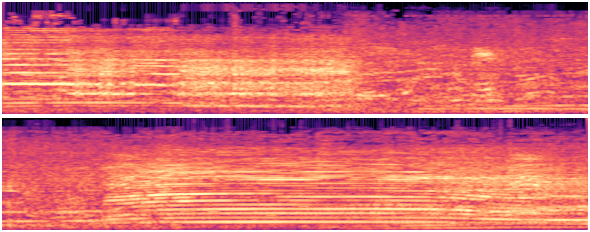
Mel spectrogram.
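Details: A cow at a livestock market, among large sacrificial (qurban) cattle, gives long, harmonic moos that slide in pitch, overlapping with other lowing cattle.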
